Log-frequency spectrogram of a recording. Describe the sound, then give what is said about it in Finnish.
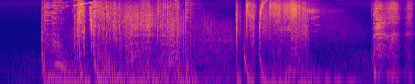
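A big sci-fi gun, the BFG in a video game, fires with a loud, roaring blast, followed by a sweeping whoosh and a heavy crashing impact as the projectile hits something, then a few trailing bursts of debris-like crackle. “Kyllä, se, kato, se ammus tulee sieltä, kun se osuu johonkin se ammus.”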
